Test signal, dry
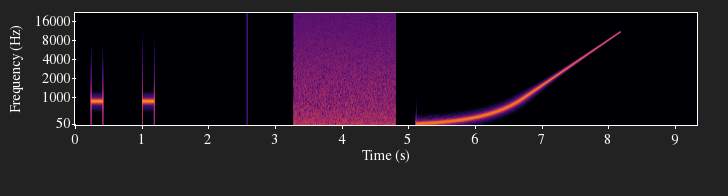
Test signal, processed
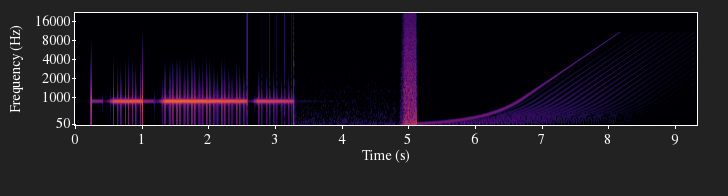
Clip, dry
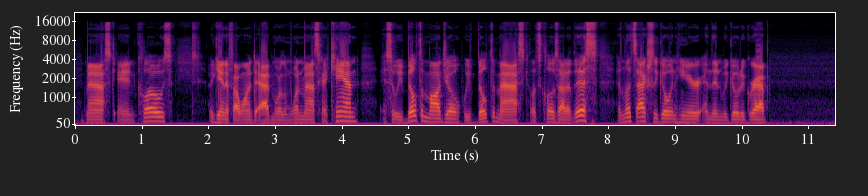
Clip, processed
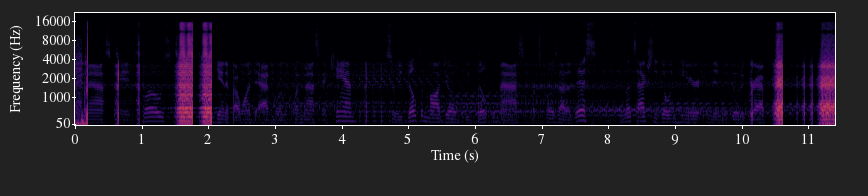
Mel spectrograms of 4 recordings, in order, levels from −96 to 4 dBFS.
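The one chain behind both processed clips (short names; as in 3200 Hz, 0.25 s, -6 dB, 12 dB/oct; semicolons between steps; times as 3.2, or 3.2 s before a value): swelling echo 0.112 s, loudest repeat 5, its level -15 dB; flipped gate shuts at -29 dBFS, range -40 dB; gain +1 dB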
